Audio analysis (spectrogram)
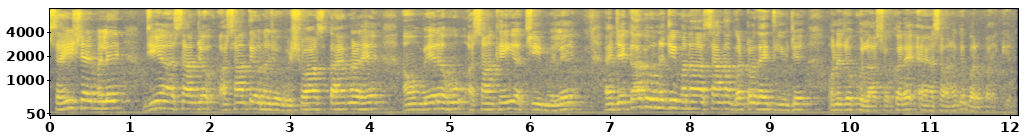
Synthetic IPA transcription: sɐɦiʃɐjmɪle | d͡ʑiːə̃ɐsãd͡ʑoɐsãt̪eʊnə̆d͡ʑoːʋɪʃwaːskaːɪmɾɐɦe | ɛ̃ũɓeːɾɦuɐ̰sãkʰeːɦiɐt͡ɕimɪle | ɛ̃ːd͡ʑeːkabɪʊnəd͡ʑiːmɐnəɐsãkʰãɡʱɐʈʋɐd̪aːit̪ʰiʋɪd͡ʑe | ʊ̰nə̆d͡ʑoːkʰʊlaːsokɐɾeʔɛ̃ːɐsãʊnə̆kʰeːbʱɐɾpa̰ːḭkiḛ

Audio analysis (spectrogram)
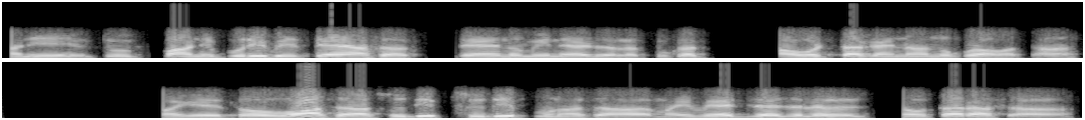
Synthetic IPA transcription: aɽ̃it̪upaɽ̃ipuɾiːbit̪ɛ̃asat̪ɛ̃nəminɛɽd͡zalat̪uka | aʋəɽt̪akainanukɭaʋ̤at̪a | maɡet̪ɔʋas̬asud̪ʱiːpsud̪ʱiːp̚m̤uɽ̃ũasamaɡiʋɛʈ̚d͡zajd͡zaljanəʋt̪aɾasa

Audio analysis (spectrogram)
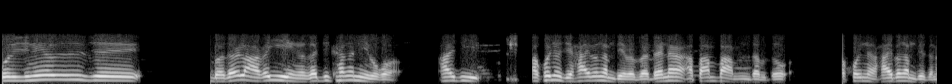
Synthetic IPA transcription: oɾizinelze | bɐdɐɾlaɡɐjeŋɐɡɐdikʰaŋanibɐkɔ | hajdi | ɐkʰojnɐzeɦajbɐŋɐmdebɐbɐdɐɾnɐːpampamdɐbɐdɔ | ɐkʰojnɐɦajbɐŋɐmdedɔna

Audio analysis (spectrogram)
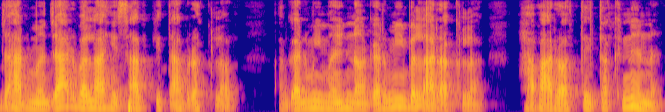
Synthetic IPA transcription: d͡ʒa̰ɾmed͡ʒaɾbelaɦisa̰bkit̪a̰bɾəkʰlə̰k̚ | a̰ɡəɾmiməɦinaɡəɾmibela̰ɾə̰kʰlək̚ | ha̰ba̰ɾəɦt̪əit̪əkʰnenɛ

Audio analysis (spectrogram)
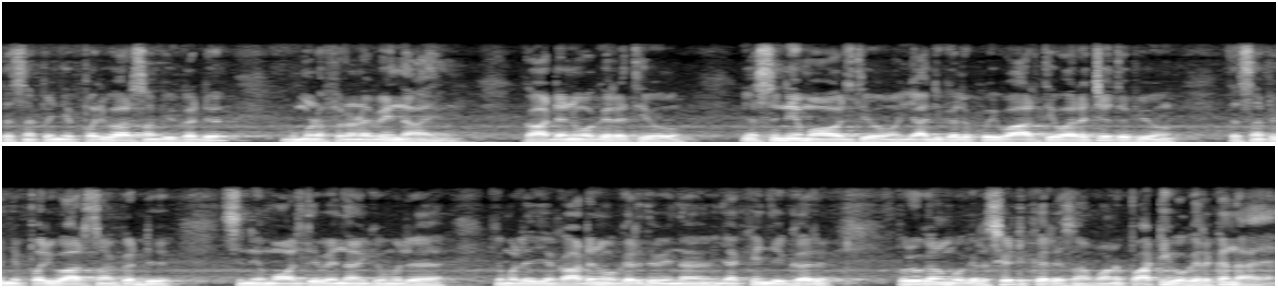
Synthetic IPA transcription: t̪ɐɐsãpɐ̃ɦɪ̃ɲd͡ʑepɐɾɪʋaːɾsãbʱɪɡɐɗʊ | ɡʱʊməɽ̃pʰɪɾəɽ̃ʋẽːnd̪a̰ːɦijṵ̃ː | ɡaːɾɖənʋɐɣɛːɾet̪ʰijo | jãsɪnemaːɦɔːlt̪ʰijojãɐʄʊkɐlkoːiʋaːɾt̪ʰeʋaːɾɐt͡ɕet̪ʰopijo | t̪ɐːsãpɐ̃ɦɪ̃ɲd͡ʑepɐɾɪʋaːɾsãɡɐɗʊ | sɪnemaːɦɔːlt̪eʋẽːnd̪aːɦjĩũkemʊla | kɪ̃məljãɡaːɾɖənʋɐɡɛːɾet̪̬eʋẽːn̆d̪aːɦjũjãkɐ̃ɦɪ̃ɲd͡ʑeɡʱɐɾ | pɾoːɡɾaːmʋɐɣɛːɾeseːʈkɐɾeɐsãpaːɽ̃paːʈiʋɐɣɛːɾekɐ̃nd̪a̰ːɦḛ

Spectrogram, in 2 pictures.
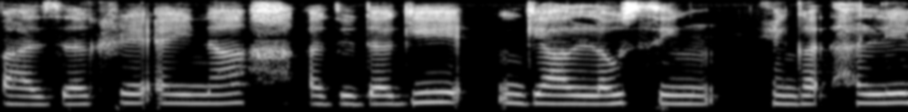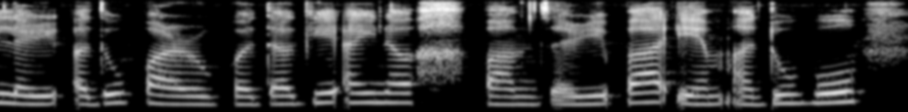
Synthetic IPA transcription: b̥ʱazɐkʰɾeʔɐjnɐːdudɐɡiɡjalːɐwsiŋ | heŋɡɐt̚hɐlːilɐjɾik̚ɐdupaɾubɐdɐɡiʔɐjnɐpamd͡ʒɐɾibɐʔemʔɐ̰dubu

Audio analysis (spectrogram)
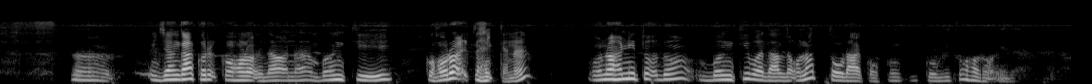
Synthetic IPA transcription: d͡ʒaŋɡakɔɾɛʔkɔɦɔɽɔʔid̪aɔnabəŋki | kɔɦɔɾɔʔt̪aɦɛ̃c̚ˀkana | ɔnaɦənit̪ɔʔd̪ɔbəŋkibad̪ald̪ɔɔnat̪ɔɽakɔkɔɡikɔɦɔɾɔ̰ʔḭd̪a

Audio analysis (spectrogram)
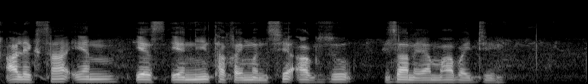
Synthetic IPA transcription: alek̚saʔenesenitʰakʰajmənseʔak̚zu | zanajamabajdi

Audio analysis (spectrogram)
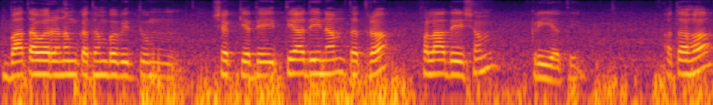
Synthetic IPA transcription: ʋaːt̪aːʋɐɾɐɳɐmkɐt̪ʰɐmbʱɐʋit̪ʋumʃɐkjɐt̪eːit̪jaːd̪iːnaːmt̪ɐt̪ɾɐpʰɐlaːd̪eːʃɐm | kɾijɐt̪i | ɐt̪ɐɦɐ̆

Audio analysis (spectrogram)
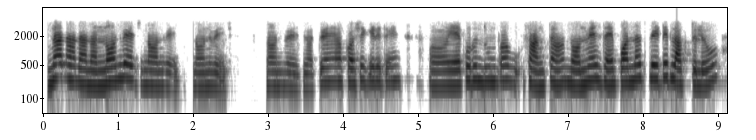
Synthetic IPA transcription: nananananɔnʋed͡ʑnɔnʋed͡ʑnɔnʋḛd͡ʑ | nɔnʋed͡ʑat̪ẽãkəɕẽkeɾit̪ẽ | jɛ̃kəɾuːnt̪̬umkasãŋɡt̪ãnɔnʋed͡ʑnaj̃pənːat͡spleʈiːt̪laɡt̪ljo

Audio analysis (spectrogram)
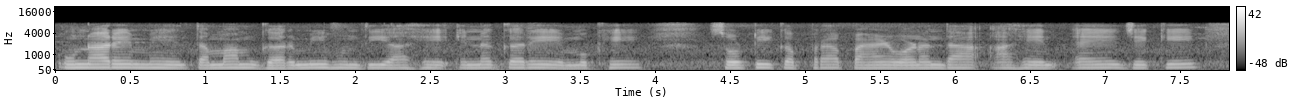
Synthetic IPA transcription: unaːɾemẽt̪ɐmaːmɡɐɾmiɦũːn̆d̪iaːɦeʔɪnə̆kɐɾemũːkʰesoːʈikɐpɾapaːɪɽ̃ʋɐɽ̃ə̃nd̪aʔaːɦɪnɪ̆ɛ̃ːd͡ʑeːke

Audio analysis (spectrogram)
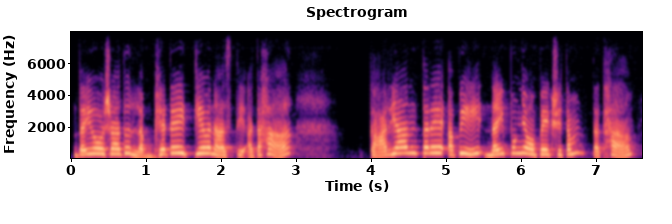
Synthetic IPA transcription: d̪ɐjoːʂaːt̪ulɐbʱjɐt̪eːit̪jeːʋɐnaːst̪iʔɐt̪ɐhɐ | kaːɾjaːnt̪ɐɾeːʔɐpinɐjpuɳjɐupeːkʂit̪ɐmt̪ɐt̪ʰa

